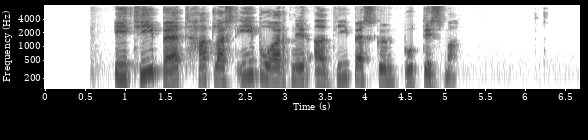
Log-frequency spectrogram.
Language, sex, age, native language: Icelandic, male, 40-49, Icelandic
